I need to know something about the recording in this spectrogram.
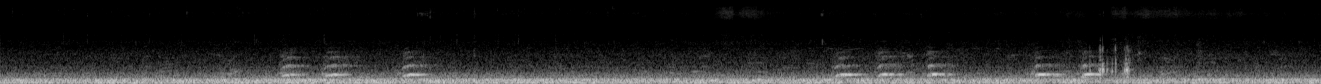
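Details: A dog barks constantly in the cargo hold of a Condor Airbus A321-200 during takeoff from Leipzig/Halle to Gran Canaria. Short tonal barks come in bursts of two or three, partly buried under a heavy, steady engine roar.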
